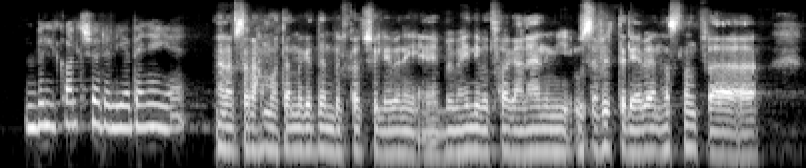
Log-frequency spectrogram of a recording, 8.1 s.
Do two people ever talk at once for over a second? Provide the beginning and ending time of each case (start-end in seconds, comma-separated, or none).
none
